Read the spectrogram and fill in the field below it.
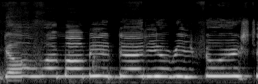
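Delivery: put-on high whiny child voice; mock child wailing about divorce; crying kid voice. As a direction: play the sobbing little kid. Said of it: "They were crying".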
